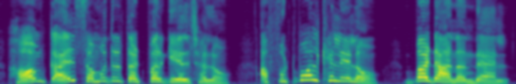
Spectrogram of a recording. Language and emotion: Maithili, happy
